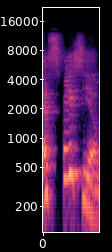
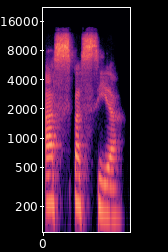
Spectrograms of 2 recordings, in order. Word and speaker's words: Aspasia: her name again, because I want to say Aspasia, which is incorrect. It is Aspasia.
